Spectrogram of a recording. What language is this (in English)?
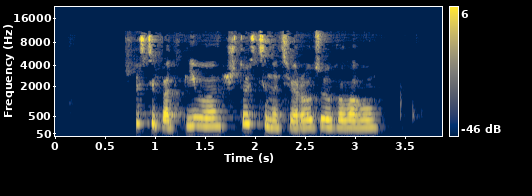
Belarusian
